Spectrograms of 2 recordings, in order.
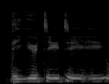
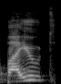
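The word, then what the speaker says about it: Butte: Butt. Windybutt. Really? Oh, Bayoot. Okay. It's like beautiful.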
